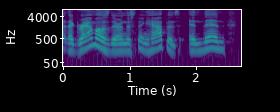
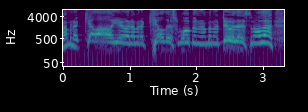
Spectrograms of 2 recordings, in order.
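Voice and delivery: mock shrill, very high-pitched shrieking scream; 13 semitones higher than usual. Retelling how a demonized lady screamed at everybody, imitating someone screaming. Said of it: "she started screaming at everybody".

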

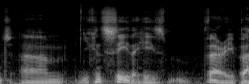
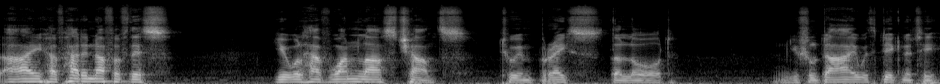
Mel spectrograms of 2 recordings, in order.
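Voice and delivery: high-pitched, screaming preacher voice; 5 semitones higher, 4 dB louder than usual. Storyteller voices the Reverend as a group trains guns on the saloon: screaming. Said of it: "the Reverend screams out".

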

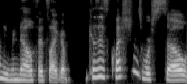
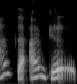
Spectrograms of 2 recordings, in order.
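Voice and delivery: mock smug, proud tone, higher and quieter; 7 semitones higher, 6 dB quieter than usual. Retelling a show scene about guessing a gift: imitating a proud boast. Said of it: "she was so proud of herself".

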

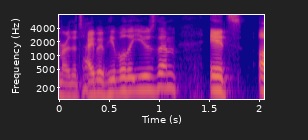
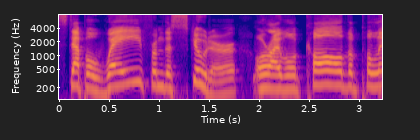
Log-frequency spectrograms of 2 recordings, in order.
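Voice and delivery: mock-stern put-on voice, louder; 6 semitones higher, 7 dB louder than usual.

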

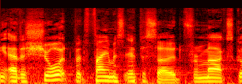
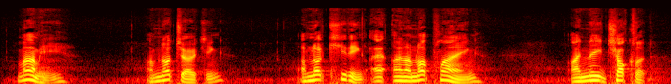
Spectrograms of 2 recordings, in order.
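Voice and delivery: mock grave, utterly earnest, dead-serious child tone. Quoting a three-year-old asking for chocolate: imitating a child's utter seriousness. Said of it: "the utter seriousness in three-year-old Sophia's voice".

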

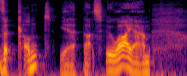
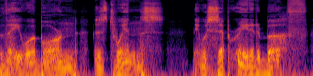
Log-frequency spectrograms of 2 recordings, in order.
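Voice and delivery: slow movie-trailer announcer voiceover; 8 semitones lower, 5 dB quieter than usual. Asking the audience for voiceover work, showing off a movie trailer voiceover. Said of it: "This is the kind of shit I can do".

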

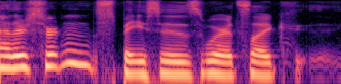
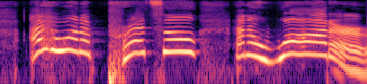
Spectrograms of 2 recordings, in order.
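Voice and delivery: put-on very high, drawn-out, demanding little kid's yell; 4 dB louder than usual. Retelling a six-year-old interrupting at a bar: imitating a kid yelling. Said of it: "yells at the bartender".

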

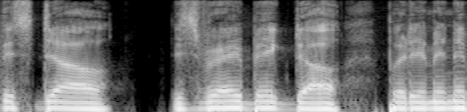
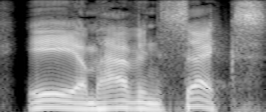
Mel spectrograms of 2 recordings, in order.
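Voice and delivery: put-on rural Canadian accent. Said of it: "that's my rural Canadian".

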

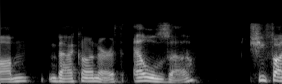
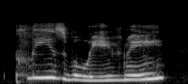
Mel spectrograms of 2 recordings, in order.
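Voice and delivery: earnest, begging, imploring plea with raised pitch; 6 semitones higher than usual. Speaker recounting a story acts out a girl begging a man, retelling an imploring plea. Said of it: "Tomoko implores Kondo".

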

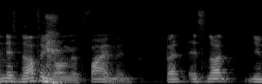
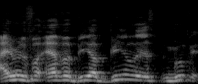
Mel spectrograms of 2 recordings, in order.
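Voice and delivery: mock Russian accent, higher; 7 semitones higher, 3 dB louder than usual. Joking about an alternate movie poster: put-on Russian-sounding accent. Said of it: "now I'm sounding Russian".

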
